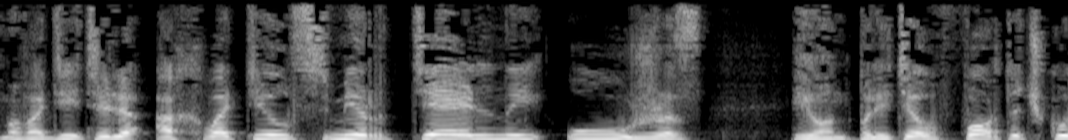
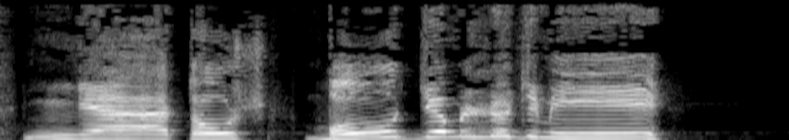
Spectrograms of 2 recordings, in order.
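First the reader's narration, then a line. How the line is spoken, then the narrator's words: Parrot shouting. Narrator (Russian): попугай закричал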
